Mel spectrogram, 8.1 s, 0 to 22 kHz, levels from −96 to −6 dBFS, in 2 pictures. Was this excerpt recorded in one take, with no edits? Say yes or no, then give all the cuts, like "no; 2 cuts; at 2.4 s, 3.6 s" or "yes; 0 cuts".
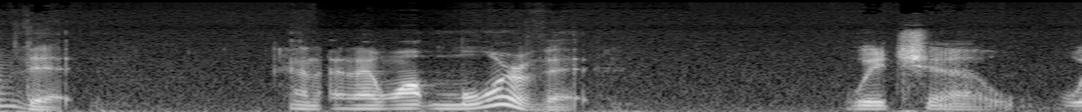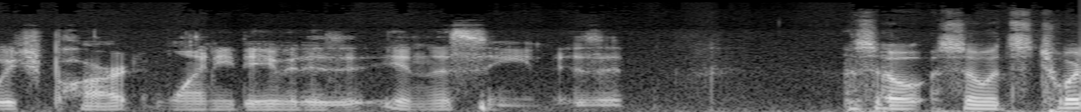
no; 2 cuts; at 1.2 s, 4.6 s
